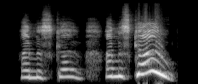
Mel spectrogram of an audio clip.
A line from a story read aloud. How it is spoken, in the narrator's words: she cried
